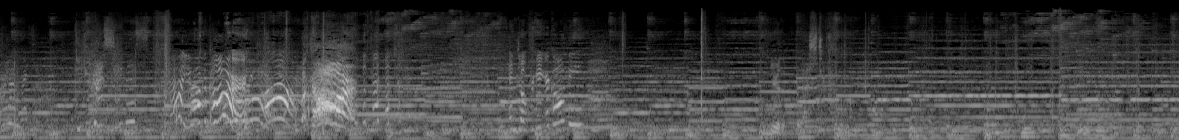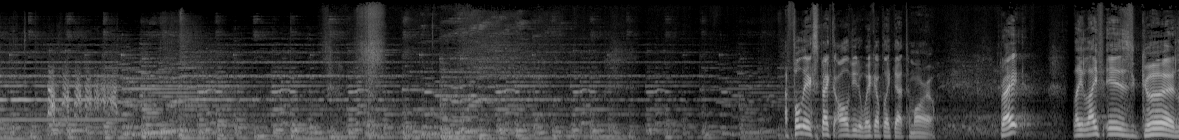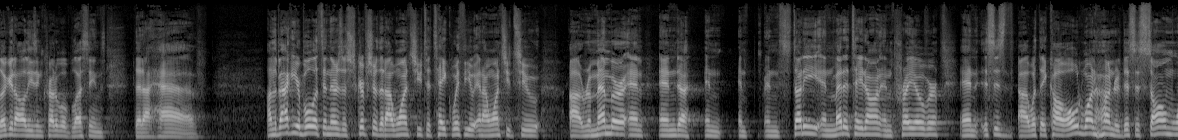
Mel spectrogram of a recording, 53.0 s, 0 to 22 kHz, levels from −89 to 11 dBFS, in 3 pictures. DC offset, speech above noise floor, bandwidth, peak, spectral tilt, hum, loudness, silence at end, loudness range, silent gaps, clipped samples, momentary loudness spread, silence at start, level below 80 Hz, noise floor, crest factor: under 0.1%; 36 dB; over 20 kHz; 0 dBFS; -4 dB/octave; none; -23 LUFS; 0 s; 18 LU; none; under 0.1%; 17 LU; 0 s; -50 dBFS; -58 dBFS; 24 dB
